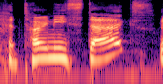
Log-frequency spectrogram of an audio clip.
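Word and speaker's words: Kotoni Staggs: I want to hear you pronounce him. – Katoni Staggs? – Yeah, good work. – You got it right. Bang on.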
